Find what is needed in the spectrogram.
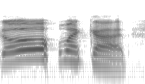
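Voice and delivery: retold shock. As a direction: replay the stunned recognition. Repeats the retold shocked reaction.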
